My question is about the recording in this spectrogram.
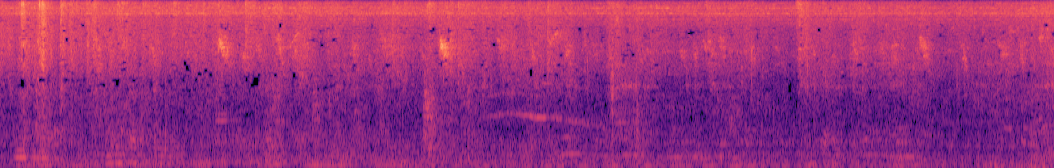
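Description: Faint bird chirps, short high calls scattered every second or so over a low steady background.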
